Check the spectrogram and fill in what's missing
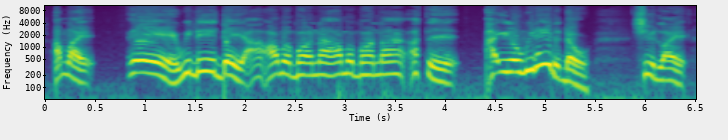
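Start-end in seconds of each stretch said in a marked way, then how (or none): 0.8-3.6 stretched, pitched-up "oh yeah" recall; acted admission. Retold admission once memory returns. 4.4-5.5 high-pitched, questioning disbelief; retold incredulous query; acted puzzlement. Retold puzzled question to his girl.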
